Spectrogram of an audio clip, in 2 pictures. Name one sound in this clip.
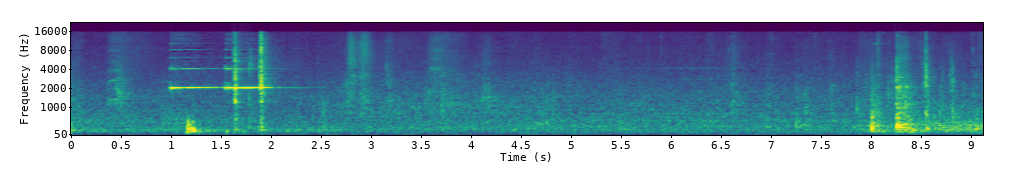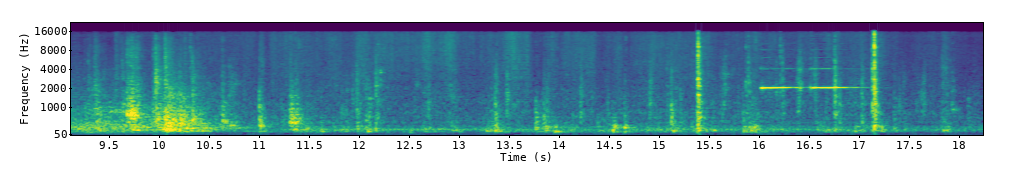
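An electronic chime beeps briefly.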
